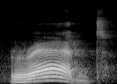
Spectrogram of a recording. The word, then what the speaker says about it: read: Present উচ্চারণ রিড, past উচ্চারণ রেড, past participle রেড।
